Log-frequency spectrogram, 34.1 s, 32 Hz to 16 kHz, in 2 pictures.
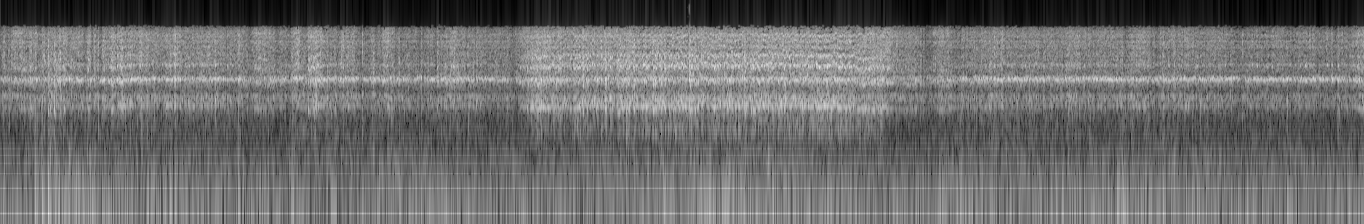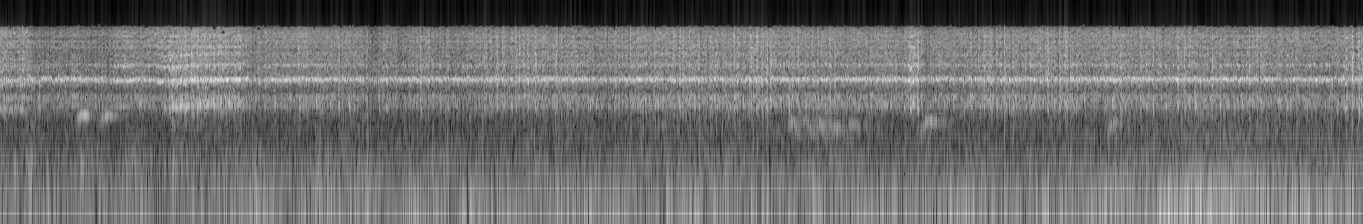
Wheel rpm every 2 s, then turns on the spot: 230, 230, 230, 200, 190, 200, 230, 230, 230, 230, 230, 230, 230, 230, 230, 230, 230.
none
